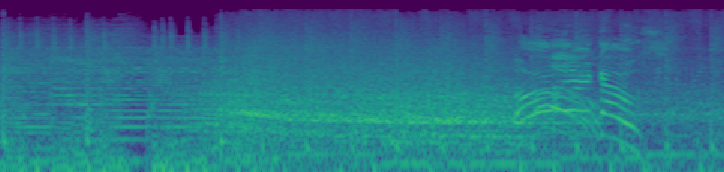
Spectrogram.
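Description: Rock music with electric guitar for about the first two seconds. Then stock-car race sound: a steady rushing engine noise with a tone that falls and then holds, and engine notes that swoop up and down near the end.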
